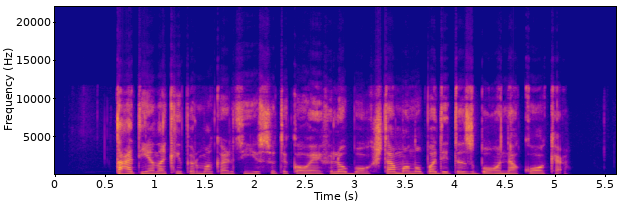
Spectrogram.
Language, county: Lithuanian, Marijampolė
